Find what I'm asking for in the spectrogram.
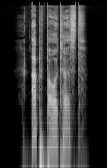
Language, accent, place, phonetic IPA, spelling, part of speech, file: German, Germany, Berlin, [ˈapˌbaʊ̯təst], abbautest, verb, De-abbautest.ogg
- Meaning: inflection of abbauen: 1. second-person singular dependent preterite 2. second-person singular dependent subjunctive II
